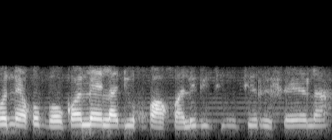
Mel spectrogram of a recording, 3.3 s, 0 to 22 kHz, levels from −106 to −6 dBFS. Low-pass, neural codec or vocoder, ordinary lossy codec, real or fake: 3.6 kHz; none; none; real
